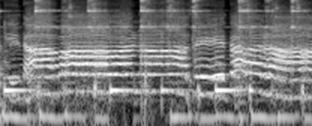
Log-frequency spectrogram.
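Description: Telugu devotional folk song (tattvam) sung by male voices in bhajan style, a sung line over a steady held harmonium drone. Small hand cymbals (talam) keep a regular ringing beat, about one strike every three-quarters of a second.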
